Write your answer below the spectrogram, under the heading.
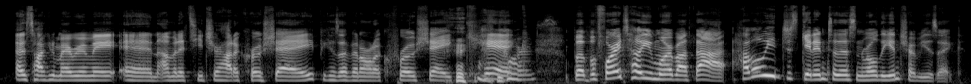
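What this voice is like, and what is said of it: Slightly stuffy, congested voice. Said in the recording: “Do I sound stuffy? Do I sound very stuffy?... A little bit.”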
